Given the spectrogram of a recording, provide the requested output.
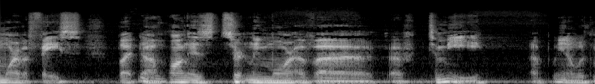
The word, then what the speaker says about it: Hwang: I butcher this one. Jung Min Hwang? – Hwang. Yeah. – Wrong pronunciation of the A there.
